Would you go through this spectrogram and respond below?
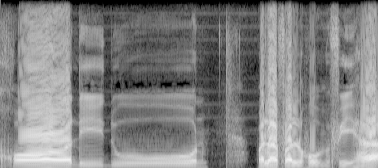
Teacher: ada mim bertemu Fa kita hukumnya dengan is syafawi suara mimnya halus jelas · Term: Idhar syafawi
